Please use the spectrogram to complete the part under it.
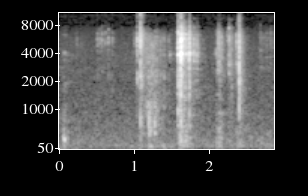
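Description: Scissors snip through paper in a few short, crisp cuts, close and quiet, with brief pauses between bursts.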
